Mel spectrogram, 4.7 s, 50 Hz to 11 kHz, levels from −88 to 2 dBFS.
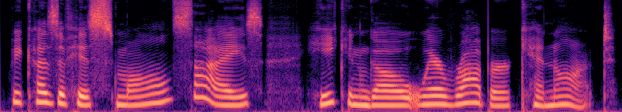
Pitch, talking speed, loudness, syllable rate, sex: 215 Hz, 140 wpm, -17 LUFS, 3.8 syllables/s, female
